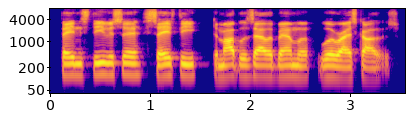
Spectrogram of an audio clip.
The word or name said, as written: Peyton Stevenson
